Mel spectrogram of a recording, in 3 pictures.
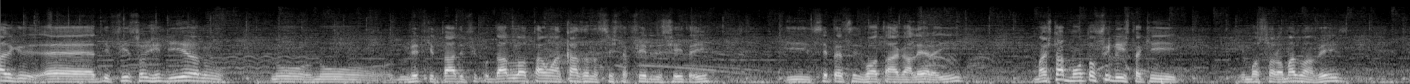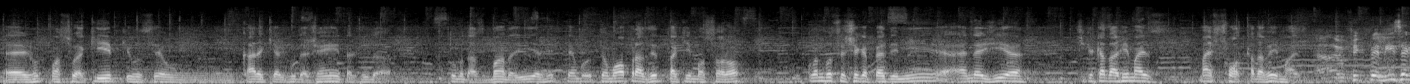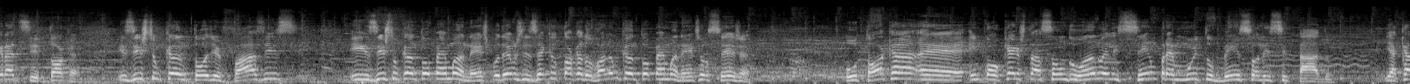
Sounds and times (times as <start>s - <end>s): Speech: 0.0s - 7.2s, 7.8s - 11.8s, 12.4s - 13.5s, 14.1s - 35.8s, 36.6s - 42.3s
Music: 0.0s - 42.3s.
